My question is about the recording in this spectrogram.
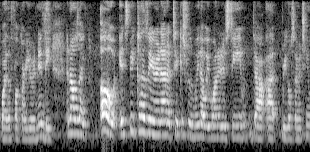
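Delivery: ordinary delivery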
